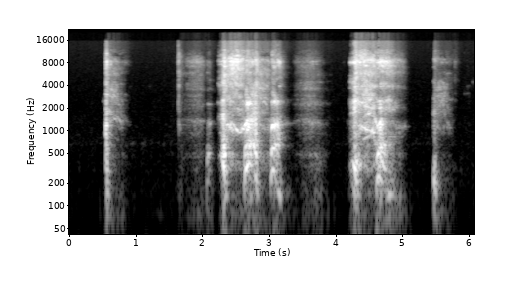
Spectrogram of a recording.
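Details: Adult coughing right after dabbing cannabis concentrate: a run of harsh, throaty irritant coughing bursts.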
